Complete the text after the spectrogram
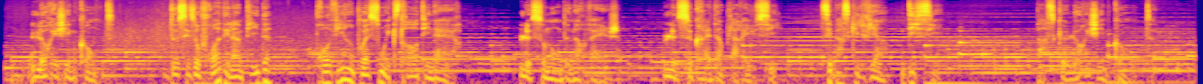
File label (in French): doux chaleureux; SEAFOOD FROM NORWAY; Saumon De Norvege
